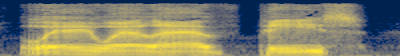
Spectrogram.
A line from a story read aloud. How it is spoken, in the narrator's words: said Théoden at last, thickly and with an effort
